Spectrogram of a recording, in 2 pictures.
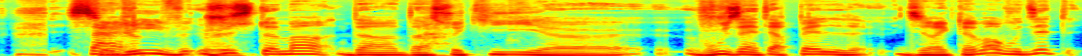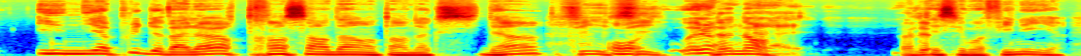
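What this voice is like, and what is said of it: Québécois French accent. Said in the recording (French): “J'adore votre accent ... Québécois”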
